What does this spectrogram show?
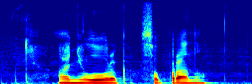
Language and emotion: Russian, neutral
